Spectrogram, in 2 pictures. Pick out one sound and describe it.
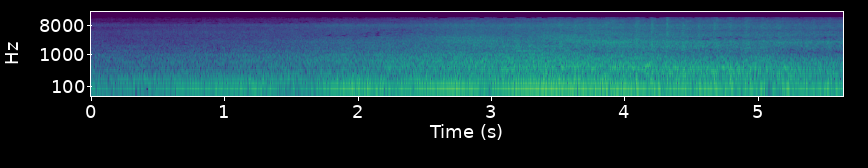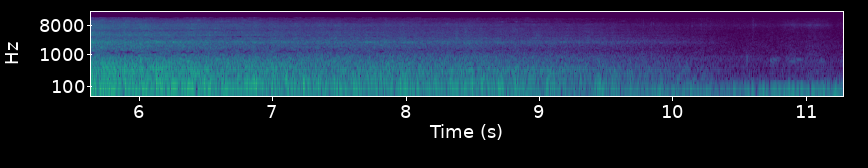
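A rail vehicle rumbles past on the tracks with a deep engine hum.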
